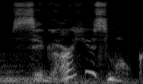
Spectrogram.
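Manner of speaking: breathy, half-whispered, barely voiced. Answering a request to do Yoda: Yoda voice. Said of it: "Could you Yoda?".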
